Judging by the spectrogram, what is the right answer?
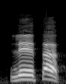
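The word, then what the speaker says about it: letak: শব্দটি লেখার ক্ষেত্রে লিখতে হয় লেতাক, তবে এর সঠিক উচ্চারণ হবে লেতা।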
